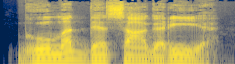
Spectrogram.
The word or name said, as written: भूमध्यसागरीय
